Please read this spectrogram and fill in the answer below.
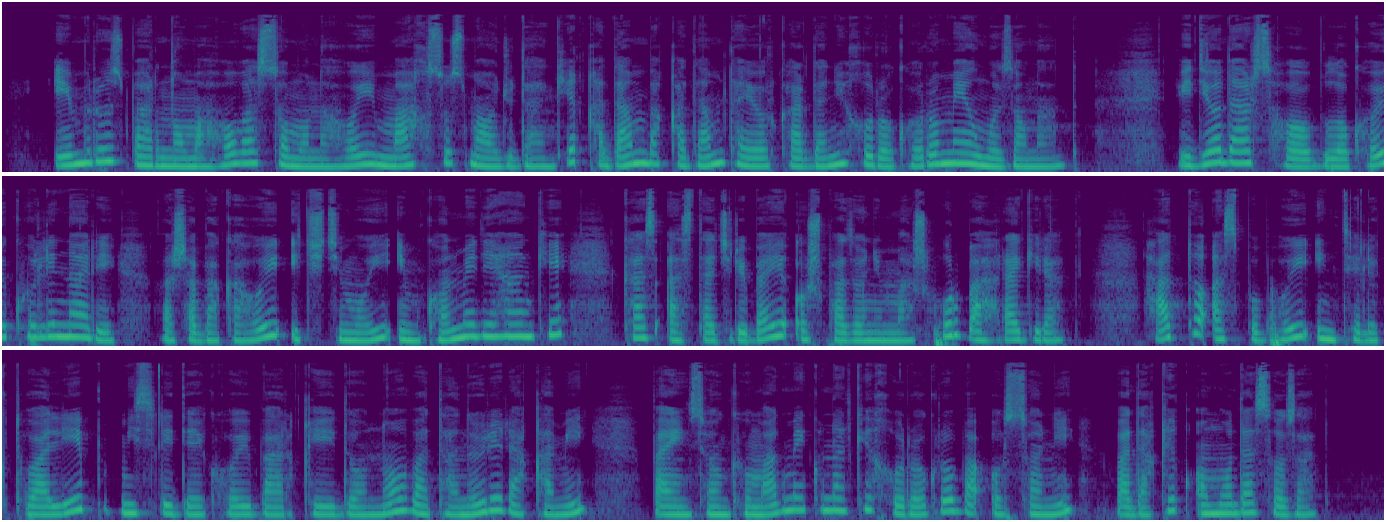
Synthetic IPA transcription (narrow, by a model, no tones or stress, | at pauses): imɾuzbaɾnɔmaɦɔvasɔmɔnaɦɔimaχsusmavd͡ʒud̪ankʰiqʰad̪ambaqʰad̪amt̪ʰajːɔɾkʰaɾd̪aniχuɾɔkhɔɾɔme̞umuzɔnand̪̥ | vid̪eɔd̪aɾshɔblɔɡhɔikʰulːinaɾivaʃabakʰaɦɔiʔit͡ʃt̪ʰimɔiʔimkʰɔnme̞d̪iɦand̪̚kʰikʰasaz̥t̪ʰad͡ʒɾibaiʔɔʃpʰazɔnimaʃhuɾbahɾaɡiɾad̪̥ | hat̪ʰːɔʔaspʰɔbhɔiʔint̪ʰe̞lːekt̪ʰualibmislid̪e̞khɔibaɾqʰiːd̪ɔnɔvat̪ʰanuɾiɾaqʰamib̥ainsɔnkʰumakme̞kunad̪kʰiχuɾɔɡɾɔbaʔɔsɔni | vad̪aqiqʰɔmɔd̪asɔzad̪̥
